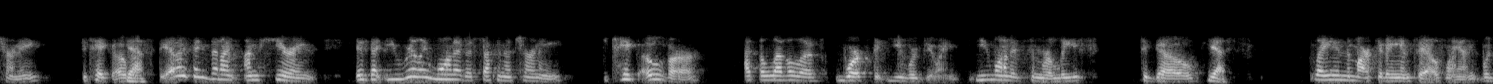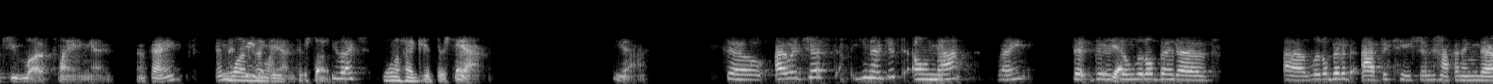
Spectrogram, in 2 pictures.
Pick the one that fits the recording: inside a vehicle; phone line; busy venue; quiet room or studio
phone line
